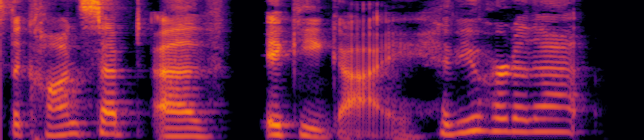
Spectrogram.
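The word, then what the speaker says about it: ikigai: And it's the concept of icky guy. Have you heard of that? I have not, but share. Sounds sounds interesting. It's spelled I K I G AI. Icky guy.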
